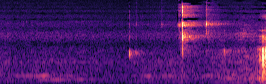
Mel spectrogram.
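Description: Small thread snips cutting a notch into the edge of a fabric piece to mark where the pocket begins: a couple of short, quiet snips a little after a second in.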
